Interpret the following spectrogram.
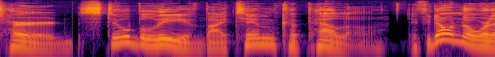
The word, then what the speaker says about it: Capello: yes that's the pronounce a Capello that's perfect no no it's just just Capello not acapello uh just a shredded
